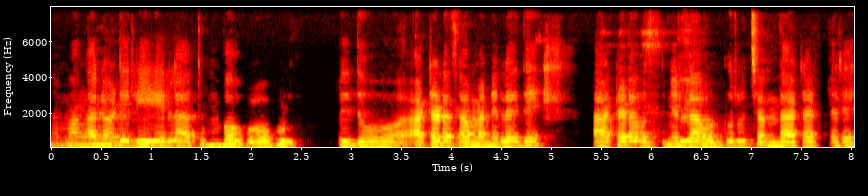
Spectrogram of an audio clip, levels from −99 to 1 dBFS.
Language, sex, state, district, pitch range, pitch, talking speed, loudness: Kannada, female, Karnataka, Shimoga, 210-230 Hz, 215 Hz, 155 wpm, -27 LUFS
